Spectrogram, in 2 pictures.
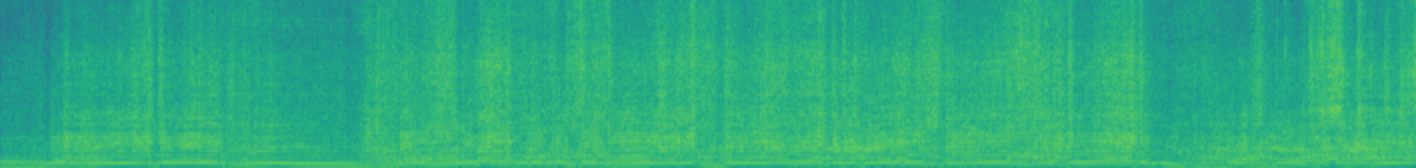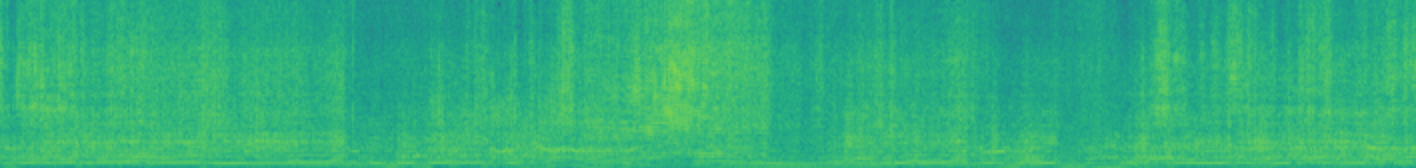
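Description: Drift car's engine heard from inside the cabin, revving up and falling back again and again as the car slides through a string of corners, with tyres squealing, most clearly about two-thirds of the way through.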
